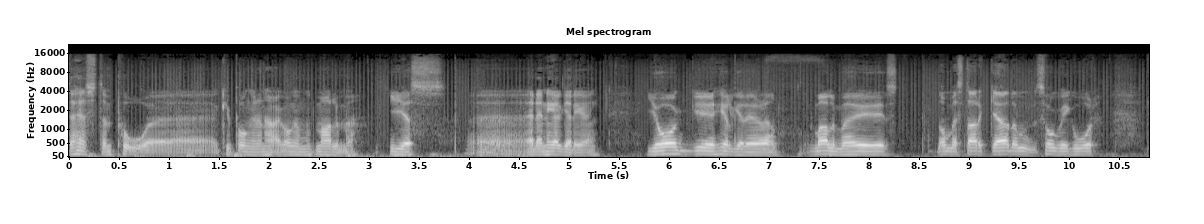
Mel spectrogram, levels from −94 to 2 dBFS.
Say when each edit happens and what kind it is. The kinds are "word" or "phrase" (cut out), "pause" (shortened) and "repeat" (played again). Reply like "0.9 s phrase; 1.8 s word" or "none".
none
